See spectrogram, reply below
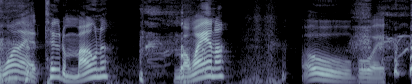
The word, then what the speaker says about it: Moana: It's Moana. – Moana.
